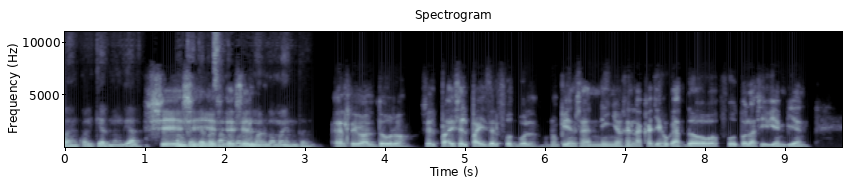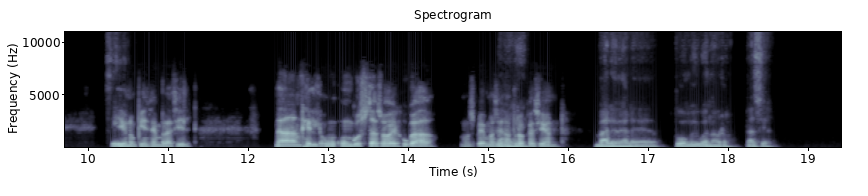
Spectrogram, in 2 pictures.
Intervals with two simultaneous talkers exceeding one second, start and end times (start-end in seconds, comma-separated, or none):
1.0-2.5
